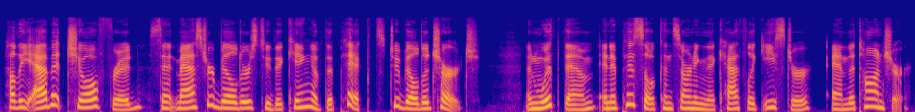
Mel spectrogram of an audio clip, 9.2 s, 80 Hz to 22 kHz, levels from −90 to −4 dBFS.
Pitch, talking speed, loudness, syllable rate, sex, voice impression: 220 Hz, 190 wpm, -21 LUFS, 5.1 syllables/s, female, feminine, adult-like, tensed, powerful, bright, clear, fluent, intellectual, friendly, elegant, lively, slightly intense, slightly sharp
